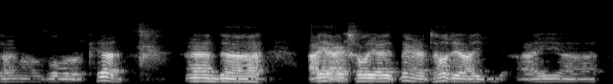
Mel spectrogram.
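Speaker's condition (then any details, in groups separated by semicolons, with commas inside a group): Cerebral palsy; present from birth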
